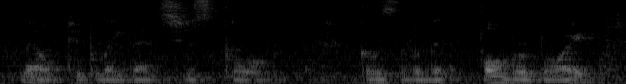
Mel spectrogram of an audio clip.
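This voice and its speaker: Noticeable background noise sits behind a man with a Canadian accent, a very deep, low pitch and fairly even intonation. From Northern Ontario, Canada. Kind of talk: interview answer. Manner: expressive, jovial.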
